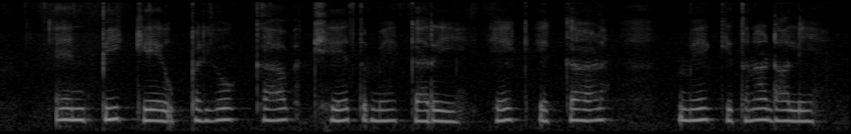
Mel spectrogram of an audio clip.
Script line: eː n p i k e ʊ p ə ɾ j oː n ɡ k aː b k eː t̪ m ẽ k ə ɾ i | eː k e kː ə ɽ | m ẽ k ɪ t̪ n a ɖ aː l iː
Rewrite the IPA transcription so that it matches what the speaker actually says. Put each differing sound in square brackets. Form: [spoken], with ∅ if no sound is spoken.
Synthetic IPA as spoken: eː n p i k e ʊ p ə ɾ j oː [∅] ɡ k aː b [kʰ] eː t̪ m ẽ k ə ɾ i | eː k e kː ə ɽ | m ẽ k ɪ t̪ n a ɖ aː l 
